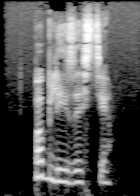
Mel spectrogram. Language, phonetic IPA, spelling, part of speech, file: Russian, [pɐˈblʲizəsʲtʲɪ], поблизости, adverb, Ru-поблизости.ogg
- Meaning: nearby (close to)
